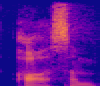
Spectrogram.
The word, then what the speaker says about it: OSOM: You can also follow along on the social medias at OSOM Podcast, pronounced Awesome Podcast, on Instagram, Twitter, and Facebook.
